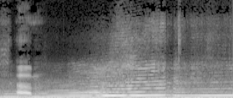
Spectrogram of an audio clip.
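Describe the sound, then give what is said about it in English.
A motorcycle roars past the speaker, its engine whine climbing steadily in pitch over several seconds before dipping slightly as it moves away, loud and continuous over road rumble. “Motorcycle just passed me, if you couldn't hear that.”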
